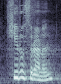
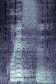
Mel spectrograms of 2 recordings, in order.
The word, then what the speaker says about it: 키루스: 고대 중근동 역사를 보면 키루스라는 인물이 등장합니다. 키루스는 태양을 뜻하는 크로스에서 유래되었다고 합니다. 자, 성경에는 히브리어 발음인 고레스 왕으로 기록되어 있는데 세계사의 관점에서 키루스로 발음합니다.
